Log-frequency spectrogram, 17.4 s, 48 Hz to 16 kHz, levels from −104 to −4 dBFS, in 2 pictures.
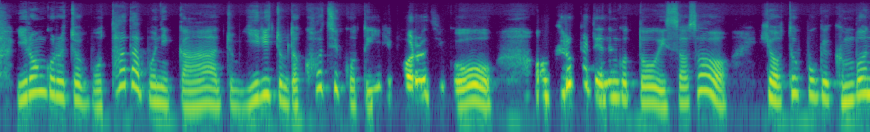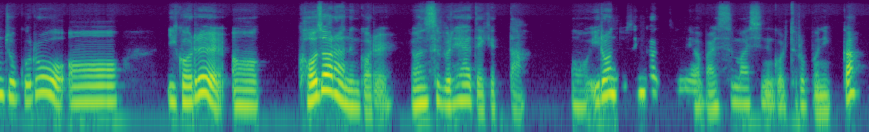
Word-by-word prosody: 이런 265 +8 +1
거를 235 -5 +1
좀 200 -6 -3
못하다 335 - -2
보니까 160 - -4
좀 155 -3 -12
일이 225 +9 0
좀 205 -6 -2
더 155 - -2
커지고 330 - -5
또 160 - -9
일이 350 - -4 0.2
벌어지고 195 - +4 0.4
어 235 0 +1
그렇게 400 0 +2
되는 220 +3 +3
것도 180 -5 -1
있어서 175 - -1 0.3
이게 235 - 0
언뜻 255 +7 0
보기에 235 -3 0
근본적으로 230 +3 +1
어 185 +1 -1 0.5
이거를 190 +8 +4
어 155 -1 -3 0.4
'거절하는 215 - +6
거를 140 +7 -8 0.2
연습을 170 0 -1
해야 195 +2 -2
되겠다.' 130 - -11 0.4
어 150 -1 -10
이런 240 +6 +3
또 - - -33
생각이 270 -6 -4 0.2
드네요, 155 -1 -10
말씀하시는 165 +5 -8
걸 - - -9
들어 155 - -11
보니까. 150 - -2
195 Hz, 305 characters per minute, -20 LUFS, 160-250 Hz, 0.5 s, 거절하는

